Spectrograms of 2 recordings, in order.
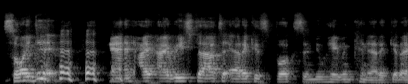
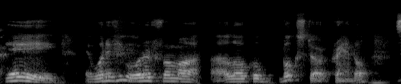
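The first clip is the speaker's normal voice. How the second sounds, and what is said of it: Imitates another person's voice, laid-back. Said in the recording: “doing a Matt Dellavigna impersonation ... I tried to bring my Matt Dellavigna West Coast chill, although he had some Brooklyn in him for a while too”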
